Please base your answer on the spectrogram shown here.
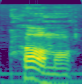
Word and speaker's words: homo: una volta per tutte è l'epiteto è como con l'aspirazione sulla ca ingenio animo manu leiber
